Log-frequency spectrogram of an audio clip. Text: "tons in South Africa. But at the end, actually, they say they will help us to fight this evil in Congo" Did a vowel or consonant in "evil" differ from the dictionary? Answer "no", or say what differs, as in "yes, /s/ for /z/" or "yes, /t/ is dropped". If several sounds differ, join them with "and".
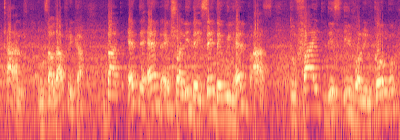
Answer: no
